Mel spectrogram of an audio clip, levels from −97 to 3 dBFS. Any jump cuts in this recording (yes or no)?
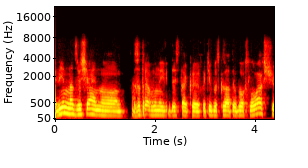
yes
